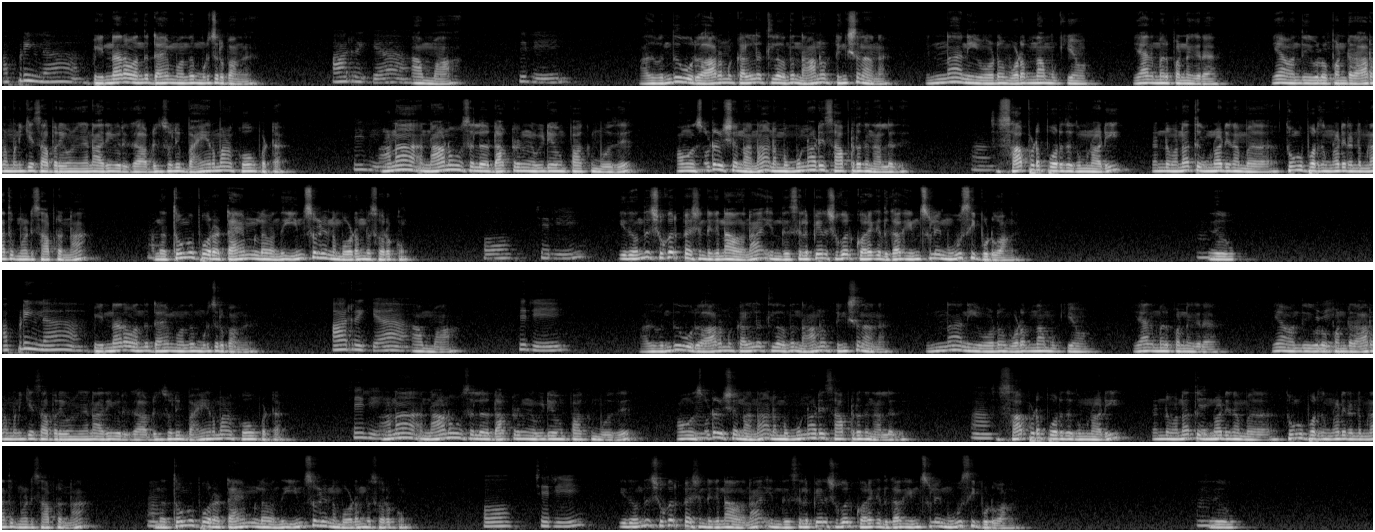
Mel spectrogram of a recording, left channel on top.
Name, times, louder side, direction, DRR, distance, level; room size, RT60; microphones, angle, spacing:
voice 1, 0.0-0.9 3.3-4.2 5.2-5.7 13.1-13.4 17.2-17.7 20.6-20.8 23.4-23.7 25.7-25.9 28.9-29.1 32.2-32.5 32.8-33.3 39.4-39.6, right 3 dB, 75° right, 0.8 m, -29 dB
voice 2, 0.9-2.6 4.1-4.6 6.4-8.9 9.2-10.9 11.3-12.2 12.7-16.5 17.5-20.0 20.5-22.8 23.6-24.9 25.2-28.3 28.9-31.5 33.6-37.6 39.5-39.7, left 2 dB, 35° left, 0.5 m, -18 dB
9.1 x 7.1 x 2.6 m
head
